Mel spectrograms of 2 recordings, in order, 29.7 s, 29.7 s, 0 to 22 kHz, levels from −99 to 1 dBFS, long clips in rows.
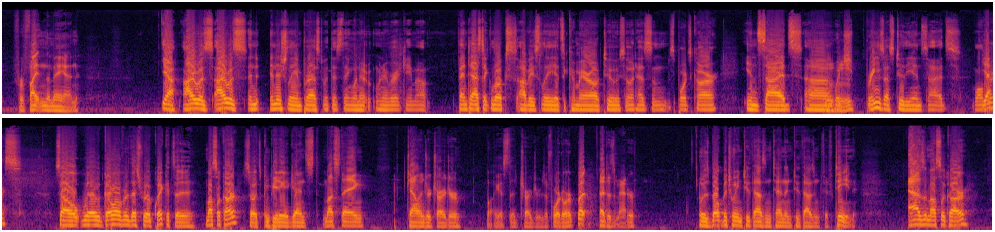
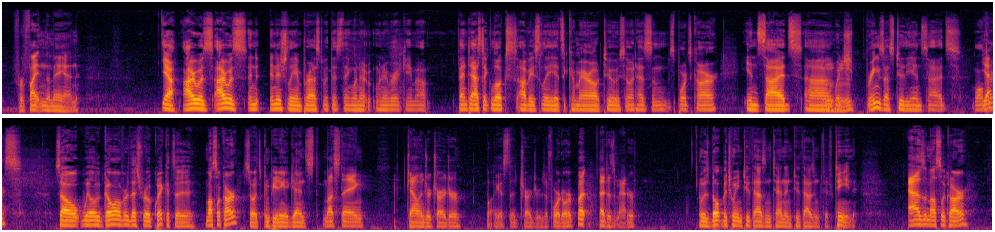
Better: second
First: distortion; heavy; 7% of the sound clipped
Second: none

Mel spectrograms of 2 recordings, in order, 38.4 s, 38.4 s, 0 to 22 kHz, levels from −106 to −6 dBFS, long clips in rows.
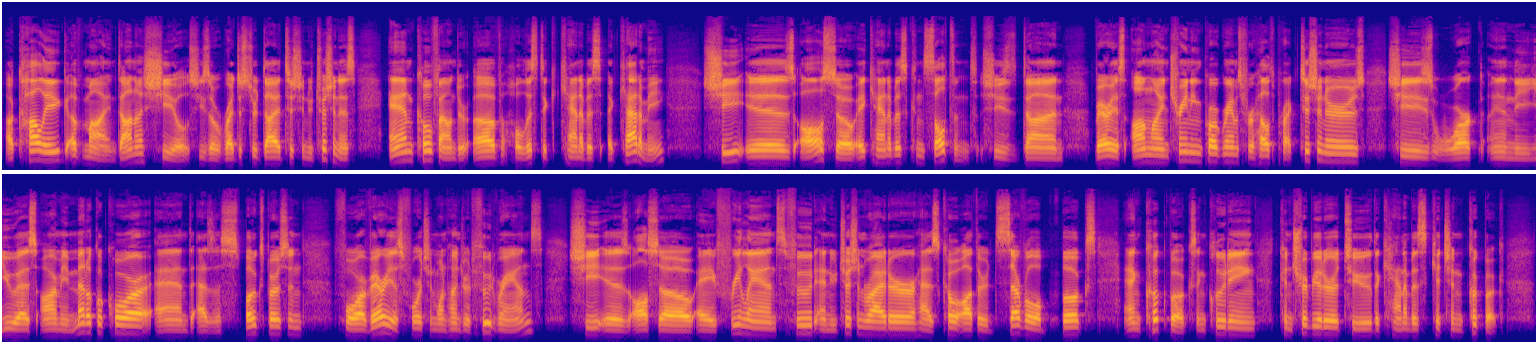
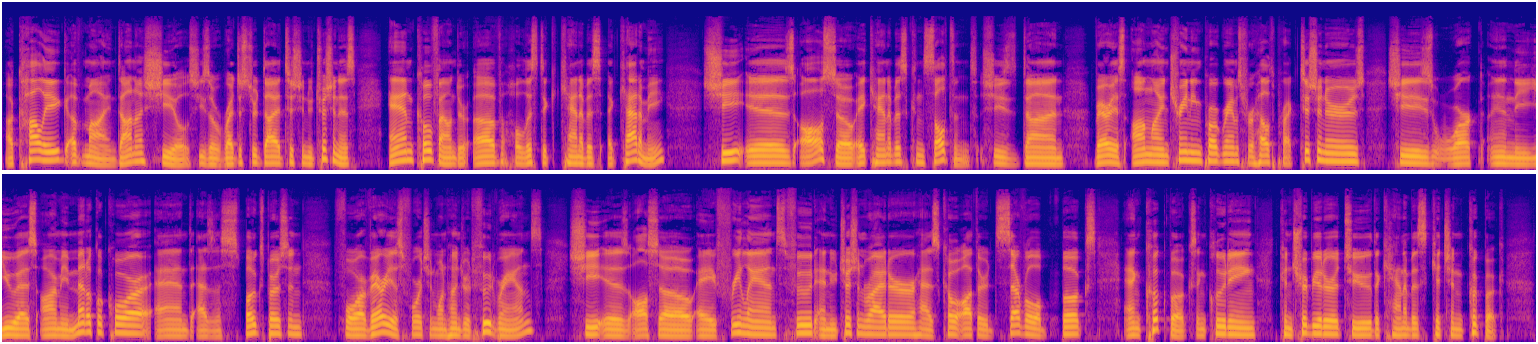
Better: second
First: thin; very; fading below 400 Hz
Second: none

